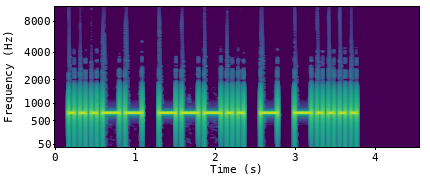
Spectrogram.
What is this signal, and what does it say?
Morse code, heard as a keyed tone, about 17 wpm, 700 Hz. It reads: 38T6
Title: Common Cut Numbers - 4-Digit 17wpm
